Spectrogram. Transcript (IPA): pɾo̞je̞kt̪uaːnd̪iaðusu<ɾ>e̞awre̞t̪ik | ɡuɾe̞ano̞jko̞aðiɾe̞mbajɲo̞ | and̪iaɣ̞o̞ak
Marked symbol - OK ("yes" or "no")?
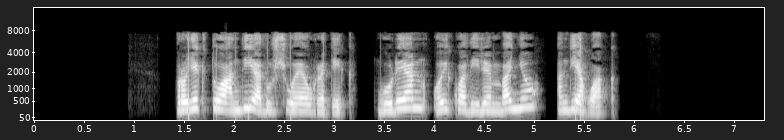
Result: no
